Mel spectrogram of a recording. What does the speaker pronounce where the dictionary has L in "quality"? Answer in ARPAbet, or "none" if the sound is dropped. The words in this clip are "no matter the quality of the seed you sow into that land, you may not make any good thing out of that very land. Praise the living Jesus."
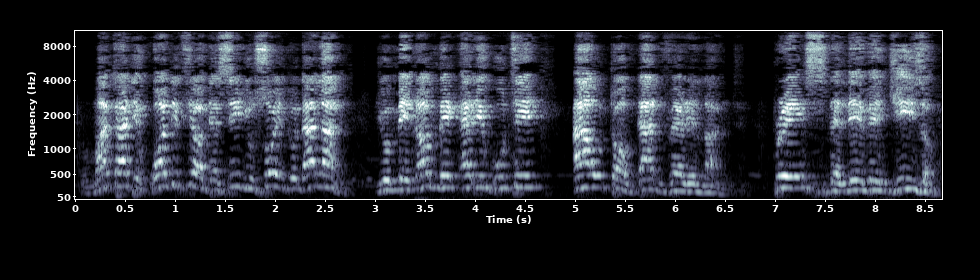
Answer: N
